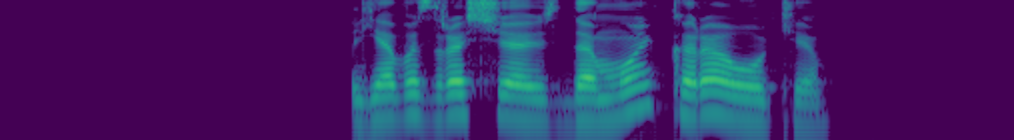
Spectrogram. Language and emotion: Russian, neutral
